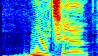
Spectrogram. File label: "mu4qian2", Chinese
